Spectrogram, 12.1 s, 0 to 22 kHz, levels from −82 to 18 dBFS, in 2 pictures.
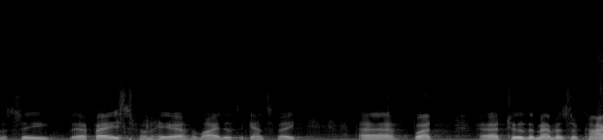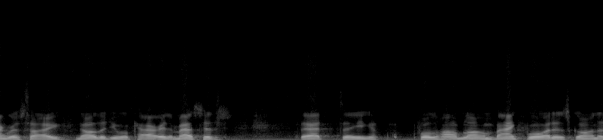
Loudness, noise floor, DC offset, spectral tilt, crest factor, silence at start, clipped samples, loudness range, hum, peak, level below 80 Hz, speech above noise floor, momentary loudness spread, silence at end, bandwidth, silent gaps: -29 LUFS; -54 dBFS; under 0.1%; -9 dB/octave; 18 dB; 0 s; under 0.1%; 5 LU; 60 Hz at -60 dBFS; -10 dBFS; -60 dBFS; 26 dB; 10 LU; 0 s; 7.4 kHz; none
